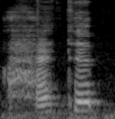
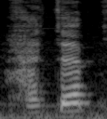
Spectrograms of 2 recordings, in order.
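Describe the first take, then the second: First: The word is said with 'e' vowels, heh-tep. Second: The word is said with 'e' vowels, heh-tep.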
